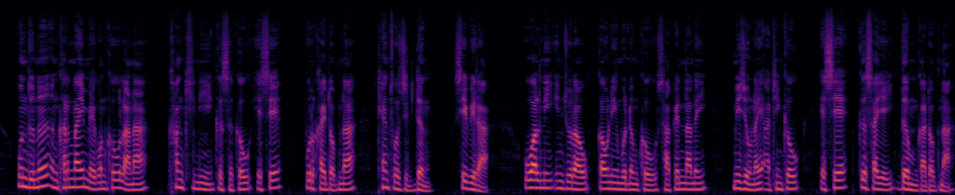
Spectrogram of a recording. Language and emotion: Bodo, neutral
